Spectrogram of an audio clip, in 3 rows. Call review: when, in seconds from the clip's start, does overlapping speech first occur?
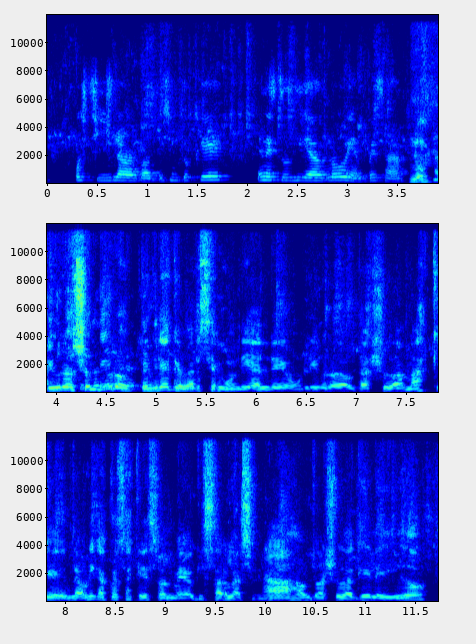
3.9 s

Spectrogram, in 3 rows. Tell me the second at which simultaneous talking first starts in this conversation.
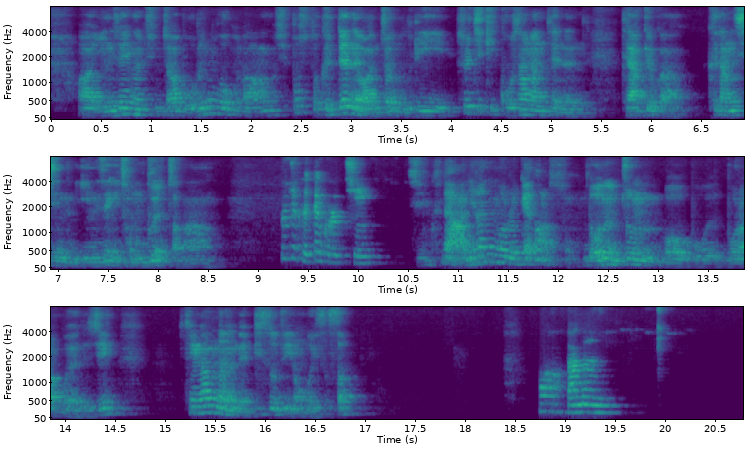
none

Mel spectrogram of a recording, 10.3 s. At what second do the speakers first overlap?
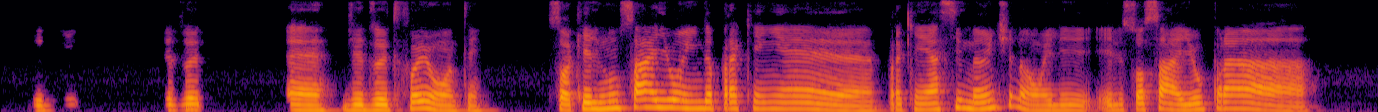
none

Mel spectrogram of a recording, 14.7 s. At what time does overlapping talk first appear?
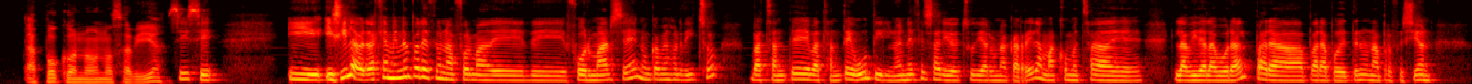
none

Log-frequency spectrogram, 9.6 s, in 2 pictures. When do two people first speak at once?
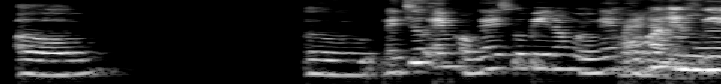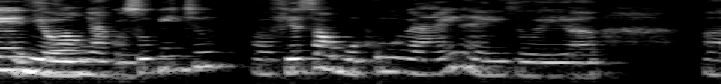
4.1 s

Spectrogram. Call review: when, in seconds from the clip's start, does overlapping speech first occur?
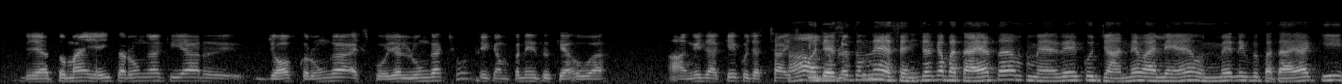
7.9 s

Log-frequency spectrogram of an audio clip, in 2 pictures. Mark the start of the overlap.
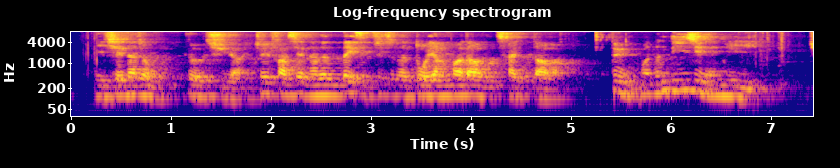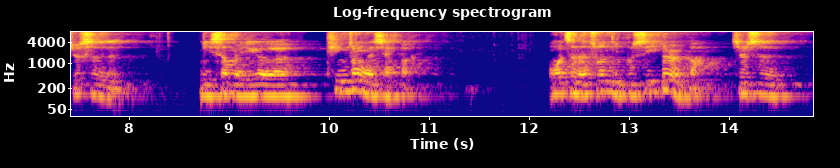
none

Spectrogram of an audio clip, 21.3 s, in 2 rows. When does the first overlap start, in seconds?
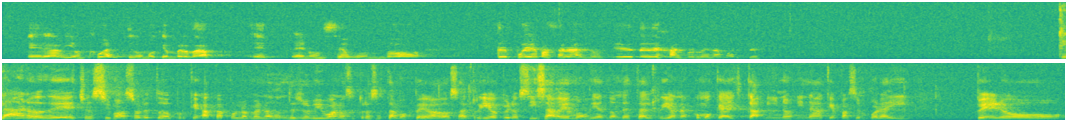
none

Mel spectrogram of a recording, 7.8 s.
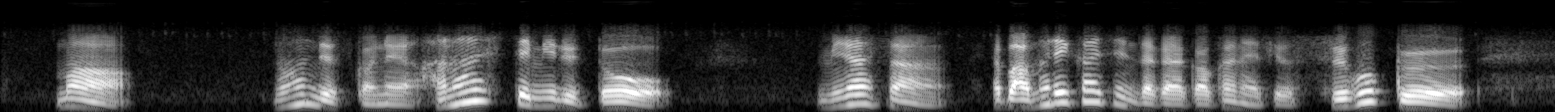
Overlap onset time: none

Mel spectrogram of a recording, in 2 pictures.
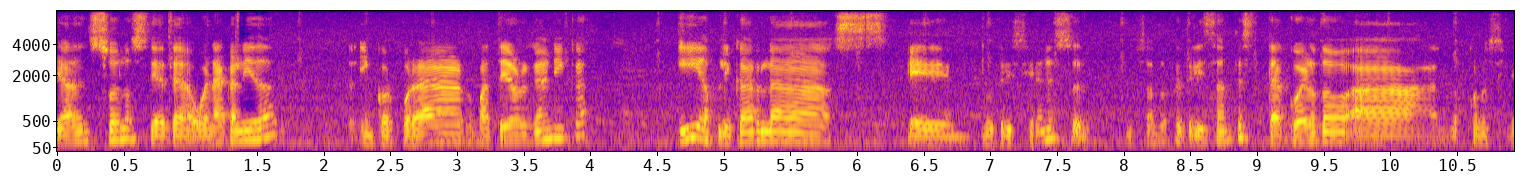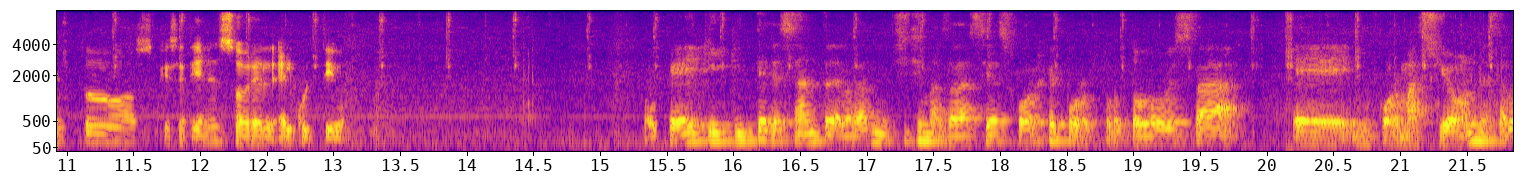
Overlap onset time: none

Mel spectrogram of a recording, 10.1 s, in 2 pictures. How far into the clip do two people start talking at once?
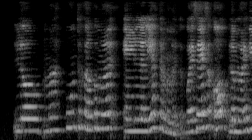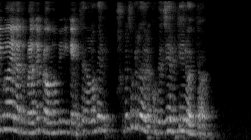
none

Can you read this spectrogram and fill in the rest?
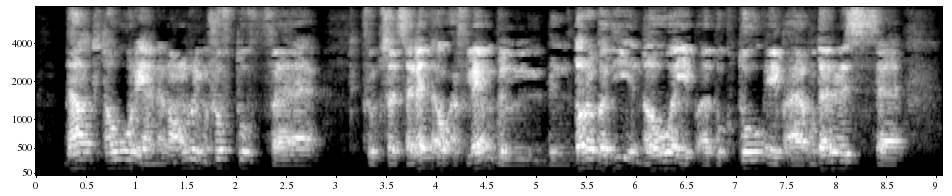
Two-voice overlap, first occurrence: none

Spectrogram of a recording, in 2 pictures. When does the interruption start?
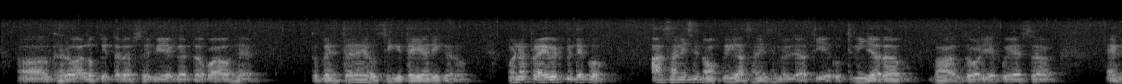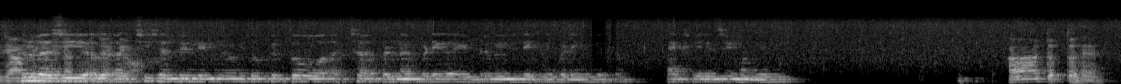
11.4 s

